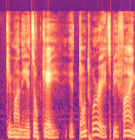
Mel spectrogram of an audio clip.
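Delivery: just a light hint of Spanish-speaking accent. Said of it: "just a very slight thing".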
